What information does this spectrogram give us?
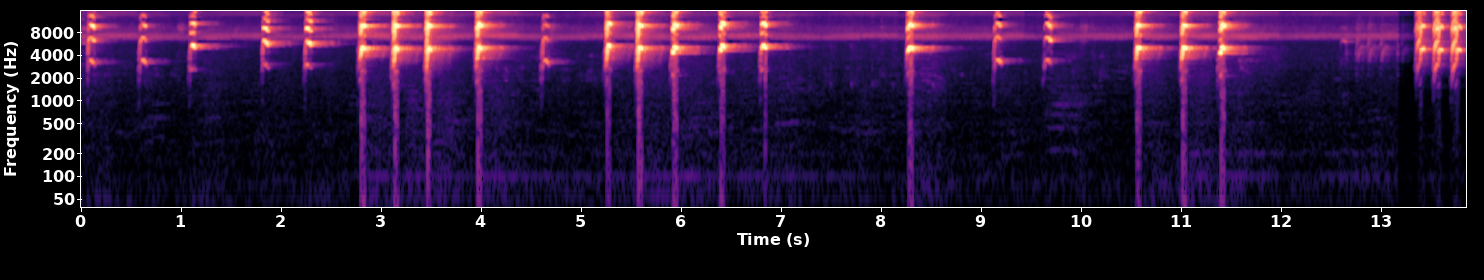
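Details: Sooty-headed bulbul, known locally as cucak rawis, with song meant to lure other birds into singing: steady runs of piercing, high chirps, some in tight loud clusters and others spaced out, with short silent gaps between.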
